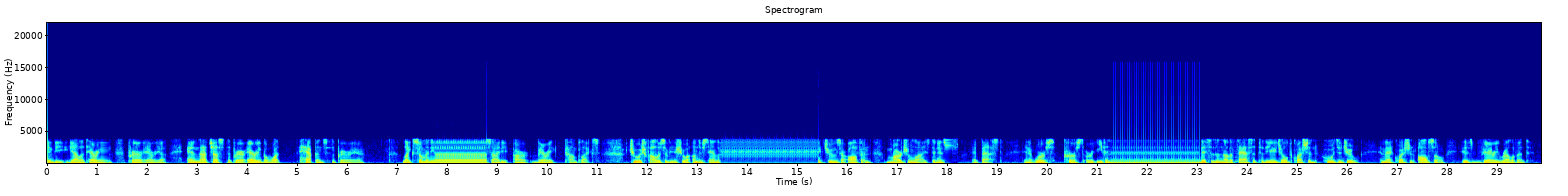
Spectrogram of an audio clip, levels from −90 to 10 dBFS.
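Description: The whole recording of speech carries the sound of the iLBC codec, a narrowband VoIP coder working here in 30 ms frames at about 13.3 kbps. Each frame's excitation is coded independently, which leaves the voice intelligible but audibly rough and synthetic. On a spectrogram, energy stops sharply at 4 kHz, with an empty band above. The waveform looks normal in shape but lacks fine high-frequency detail.

Lost iLBC frames first occur from 1.08 to 1.25 s, covering 150 ms. The decoder fills the gap by repeating the last pitch cycle mixed with noise, so the sound becomes a held, slightly buzzy vowel. On a spectrogram this appears as flat, smeared harmonics with no formant movement, fading in level. The same concealment recurs from 5.61 to 5.71 s (90 ms), between "area but what happens" and "prayer area".

A system hang loop runs from 7.80 to 8.78 s. Playback froze while the sound hardware kept cycling one 46.44 ms piece of audio, which fits a 2048-sample buffer. 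It repeats 21 times at 21.5 Hz, giving a rapid mechanical stutter and replacing about a second of audio. The waveform shows identical blocks tiled end to end, and the spectrogram shows vertical stripes at even spacing.

More lost frames follow from 12.47 to 12.55 s, lasting 60 ms.

The loop returns from 13.51 to 15.42 s with 41 repeats, losing about 2 s of audio.

Concealment occurs again from 16.29 to 16.36 s (60 ms) and from 17.97 to 18.22 s (240 ms). In the longer gap, between "marginalized in" and "at best and at", the buzzy fill audibly decays. After each gap, speech recovers almost immediately because the frames are independent.

A third loop, from 21.32 to 23.03 s, repeats 37 times and costs about 1.5 s of audio.

A final 60 ms loss occurs from 28.83 to 28.90 s, right after "that question also is".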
